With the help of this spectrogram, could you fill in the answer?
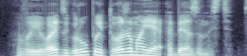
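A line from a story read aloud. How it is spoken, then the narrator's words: Plain. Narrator (Russian): сказал я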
